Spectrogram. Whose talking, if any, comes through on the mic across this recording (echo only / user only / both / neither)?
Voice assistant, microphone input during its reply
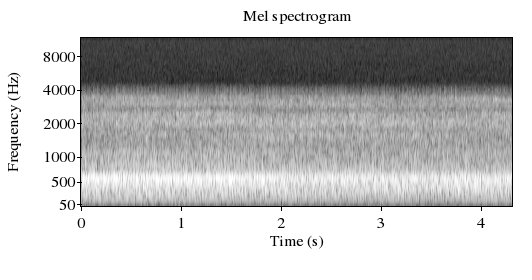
neither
